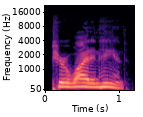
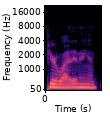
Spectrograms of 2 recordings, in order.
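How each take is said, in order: First: Dramatic announcement. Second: Said in the usual way. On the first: Pretend. Streamer reading a viewer's name aloud, a loud, slow dramatic announcement. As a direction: boom it out like a title card.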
